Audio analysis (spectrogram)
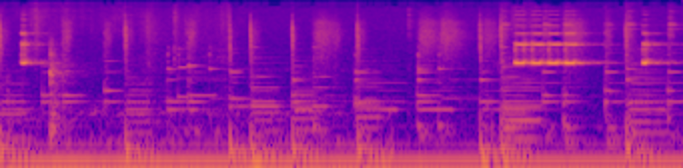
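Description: A kitchen timer going off while rice simmers for meat-wrapped onigiri: a repeated ringing alarm pattern sounds steadily throughout, with brighter beeping tones toward the end.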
